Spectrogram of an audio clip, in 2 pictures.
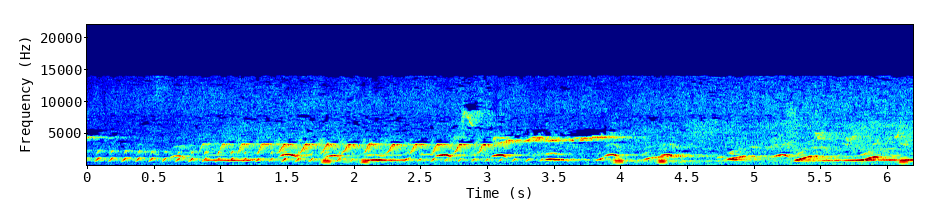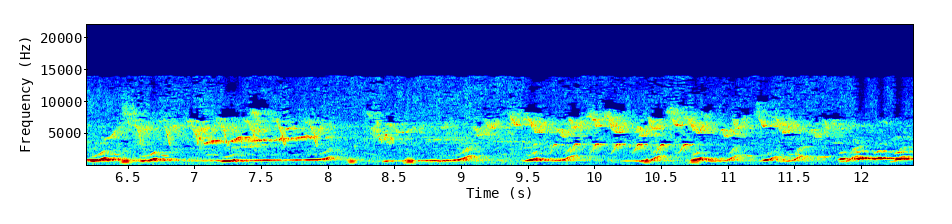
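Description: Tropical forest bird chorus: many overlapping calls, short notes sweeping upward in pitch repeated over and over, over steady rapid trills.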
